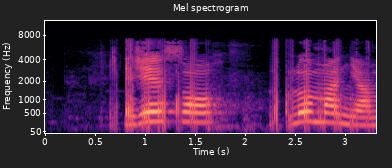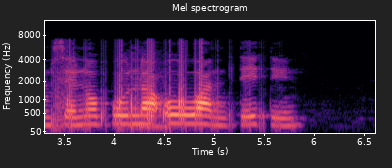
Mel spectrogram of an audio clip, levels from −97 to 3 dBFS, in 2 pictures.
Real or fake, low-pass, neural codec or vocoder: real; 7.2 kHz; none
